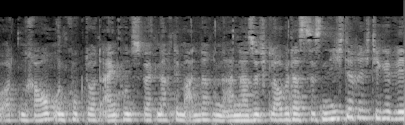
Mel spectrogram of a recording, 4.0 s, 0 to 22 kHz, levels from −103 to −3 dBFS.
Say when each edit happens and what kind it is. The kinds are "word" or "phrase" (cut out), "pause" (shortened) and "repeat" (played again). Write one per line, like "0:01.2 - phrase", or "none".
none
